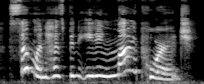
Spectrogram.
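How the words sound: It is said in a tiny little voice.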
